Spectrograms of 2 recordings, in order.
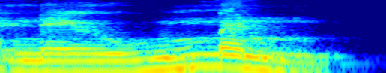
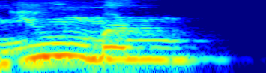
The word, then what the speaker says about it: von Neumann: Y como es alemán, se pronuncia Neumann. Yo no sé alemán, pero sé eso. Neumann von Neumann, así como lo escribió Manuel. Exactamente, gracias. Y es von, así pronuncian ellos la B, y Neumann, así pronuncian ellos la EU, es OI, porque es otro idioma, ¿no? Y por favor no digan Newman, porque Newman es otra cosa.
